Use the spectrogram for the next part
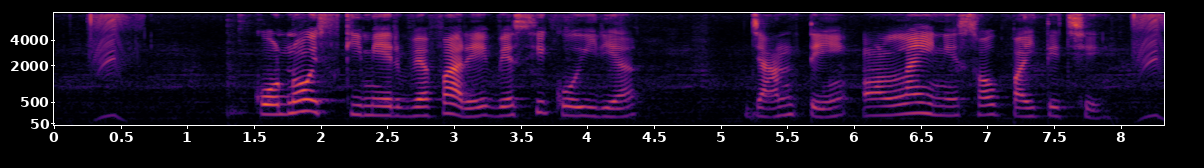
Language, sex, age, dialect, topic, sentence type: Bengali, female, 18-24, Western, banking, statement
